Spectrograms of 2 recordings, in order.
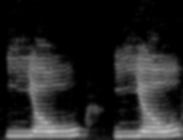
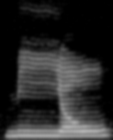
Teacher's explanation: Be careful when you see like u sound. It has a hidden o sound in between them. So instead of eu, is actually e-o-u sound. Yo.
